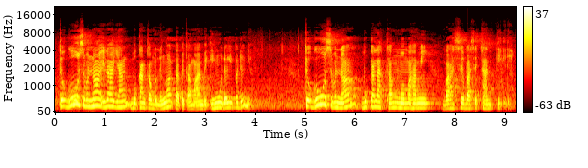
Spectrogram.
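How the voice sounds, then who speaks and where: A Malaysian man with a Malay accent delivers a mosque lecture as a religious teacher, his voice sitting a touch high and leaping upward on the points he stresses. The recording is muffled and lo-fi, with a faint hiss underneath. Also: fairly quick. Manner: animated preaching, rising emphatic pitch on key phrases.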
